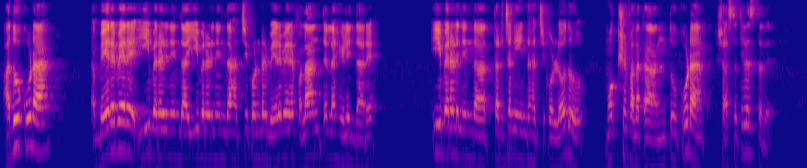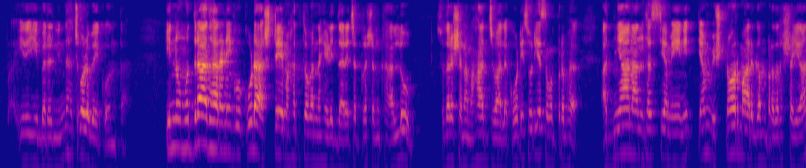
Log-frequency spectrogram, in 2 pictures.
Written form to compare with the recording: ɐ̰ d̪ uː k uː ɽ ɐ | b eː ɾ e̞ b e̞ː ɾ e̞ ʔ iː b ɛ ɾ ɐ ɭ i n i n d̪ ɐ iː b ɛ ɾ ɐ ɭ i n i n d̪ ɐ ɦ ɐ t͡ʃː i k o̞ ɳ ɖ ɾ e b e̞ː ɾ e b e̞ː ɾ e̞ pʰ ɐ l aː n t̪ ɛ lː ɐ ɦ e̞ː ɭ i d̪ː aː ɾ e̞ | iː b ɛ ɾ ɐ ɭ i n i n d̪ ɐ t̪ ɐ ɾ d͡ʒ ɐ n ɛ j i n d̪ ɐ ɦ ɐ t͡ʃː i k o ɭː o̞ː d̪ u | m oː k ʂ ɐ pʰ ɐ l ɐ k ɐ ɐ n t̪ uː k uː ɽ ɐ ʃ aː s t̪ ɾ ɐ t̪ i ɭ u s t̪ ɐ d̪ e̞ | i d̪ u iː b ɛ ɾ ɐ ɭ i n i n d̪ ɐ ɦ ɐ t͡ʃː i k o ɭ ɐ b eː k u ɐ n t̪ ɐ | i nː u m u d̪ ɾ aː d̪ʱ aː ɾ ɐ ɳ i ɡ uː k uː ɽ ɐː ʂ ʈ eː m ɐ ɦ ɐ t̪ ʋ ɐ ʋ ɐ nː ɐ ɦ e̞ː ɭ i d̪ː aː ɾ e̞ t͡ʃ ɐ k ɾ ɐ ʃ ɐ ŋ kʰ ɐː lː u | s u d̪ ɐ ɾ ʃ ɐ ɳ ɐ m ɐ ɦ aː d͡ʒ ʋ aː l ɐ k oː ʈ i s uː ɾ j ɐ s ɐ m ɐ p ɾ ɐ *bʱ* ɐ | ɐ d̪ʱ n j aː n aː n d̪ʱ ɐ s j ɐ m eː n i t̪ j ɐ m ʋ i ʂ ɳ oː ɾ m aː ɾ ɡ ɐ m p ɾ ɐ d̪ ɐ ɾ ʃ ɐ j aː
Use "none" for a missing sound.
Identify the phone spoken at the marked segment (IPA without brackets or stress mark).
bʱ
